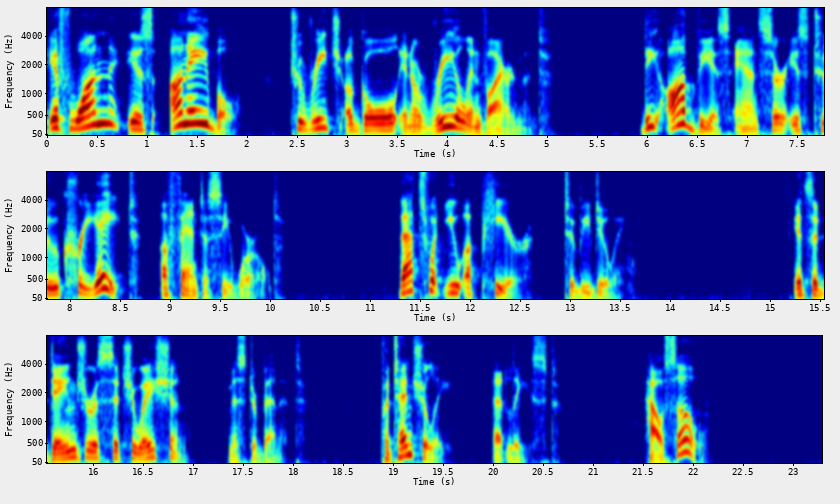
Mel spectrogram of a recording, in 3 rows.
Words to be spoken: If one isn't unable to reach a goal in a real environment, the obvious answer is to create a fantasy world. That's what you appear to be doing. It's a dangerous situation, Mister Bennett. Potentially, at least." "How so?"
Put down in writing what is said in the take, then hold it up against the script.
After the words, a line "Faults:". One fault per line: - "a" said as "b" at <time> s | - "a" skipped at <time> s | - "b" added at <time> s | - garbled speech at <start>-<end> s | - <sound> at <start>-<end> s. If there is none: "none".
If one is unable to reach a goal in a real environment, the obvious answer is to create a fantasy world. That's what you appear to be doing. It's a dangerous situation, Mister Bennett. Potentially, at least." "How so?"
Faults:
- "isn't" said as "is" at 0.8 s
